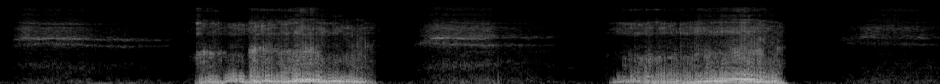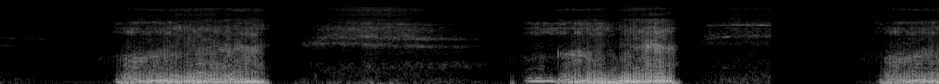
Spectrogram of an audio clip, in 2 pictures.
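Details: Loud, low, rattling snores alternating with quieter breaths, about 14 breaths a minute, from a sleeping boyfriend; ordinary sleep snoring.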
